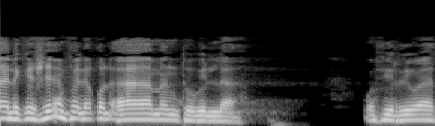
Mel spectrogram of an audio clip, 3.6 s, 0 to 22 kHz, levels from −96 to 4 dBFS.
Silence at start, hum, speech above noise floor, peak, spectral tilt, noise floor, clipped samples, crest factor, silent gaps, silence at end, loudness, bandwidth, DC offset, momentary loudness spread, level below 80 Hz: 0 s; none; 56 dB; -4 dBFS; -8 dB/octave; -73 dBFS; under 0.1%; 14 dB; none; 0 s; -18 LUFS; 7.6 kHz; under 0.1%; 9 LU; -56 dBFS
